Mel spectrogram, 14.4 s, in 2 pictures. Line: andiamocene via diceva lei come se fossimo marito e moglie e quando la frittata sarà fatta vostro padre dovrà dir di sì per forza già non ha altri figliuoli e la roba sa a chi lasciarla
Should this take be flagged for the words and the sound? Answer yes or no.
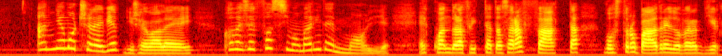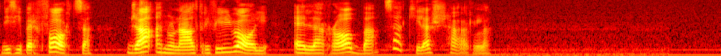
no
